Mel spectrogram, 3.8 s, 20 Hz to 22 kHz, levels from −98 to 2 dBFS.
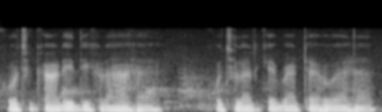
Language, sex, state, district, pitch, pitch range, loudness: Hindi, male, Bihar, Patna, 115 Hz, 115-120 Hz, -12 LUFS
